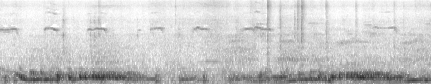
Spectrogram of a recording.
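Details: Frillback pigeon, a domestic pigeon breed in India, giving low, rolling coos in two long bouts with a brief lull in the middle; short high chirps from other birds repeat faintly above.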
